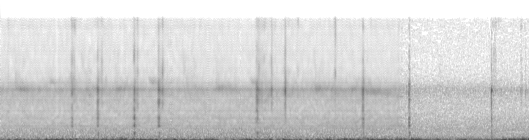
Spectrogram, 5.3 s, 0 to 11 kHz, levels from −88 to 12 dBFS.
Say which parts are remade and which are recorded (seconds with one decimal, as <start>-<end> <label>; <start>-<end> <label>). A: 0.0-4.0 remade; 4.0-5.3 recorded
